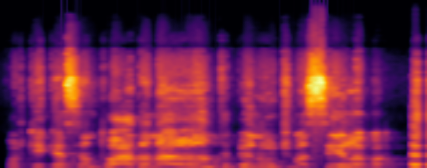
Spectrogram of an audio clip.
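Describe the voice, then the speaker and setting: A woman's voice: fairly high pitch, flat delivery, quick pace, background noise. Patient Brazilian woman teaching a class. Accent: Brazilian Portuguese. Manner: patient, explaining step by step, asking questions. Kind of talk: online class lesson.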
